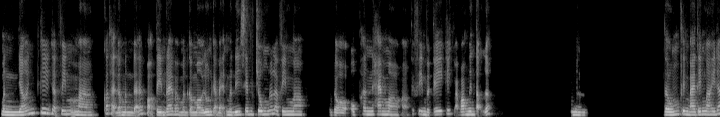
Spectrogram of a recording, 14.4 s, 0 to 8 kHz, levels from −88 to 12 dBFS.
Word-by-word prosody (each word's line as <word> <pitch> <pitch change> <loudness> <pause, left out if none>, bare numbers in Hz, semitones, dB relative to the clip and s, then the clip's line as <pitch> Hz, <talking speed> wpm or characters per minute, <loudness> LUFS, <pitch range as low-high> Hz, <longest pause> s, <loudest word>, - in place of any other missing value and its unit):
mình 185 -3 +5
nhớ 185 +5 +3 0.2
cái 305 -3 +2
g 270 - -1
phim 230 -3 -1
mà 175 -2 -1 0.2
có 265 - -4
thể - - -2
là 170 - -1
mình 170 -1 0
đã 245 - -1
bỏ - - -3
tiền 175 -1 +4
ra 200 +2 +1
và 205 0 -3
mình 175 -1 -3
còn 170 0 -1
mời 170 0 +2
luôn 190 +2 +5
cả - - -2
bạn 190 - -4
mình 185 - +2
đi 190 +2 +4
xem 210 +1 -1
chung 215 0 +3
đó 245 - -4
là 245 -3 -3
phim, 205 -1 +1
ơ, 200 0 -2 0.7
"The - - +2 0.3
Oppenheimer" 210 0 -1 0.2
hả? - - -12
cái 235 - -17
phim 215 -2 -1
về 175 -3 -2
cái 220 +2 +1
cái 245 0 -6
quả - - -8
bom 195 +1 +1
nguyên 205 0 +3
tử - - +1
á. - - 0 1.6
Ừm. 180 -2 0 1.6
Đúng, 195 +2 +4
phim 220 -2 +3
ba 195 0 +3
tiếng 210 +1 +2
mấy 205 -1 +1
đó. 250 +4 0
200 Hz, 205 wpm, -21 LUFS, 185-215 Hz, 1.6 s, mình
